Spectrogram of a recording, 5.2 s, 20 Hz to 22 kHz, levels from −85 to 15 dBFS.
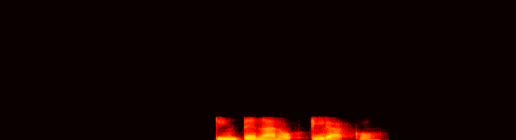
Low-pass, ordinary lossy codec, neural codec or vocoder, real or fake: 3.6 kHz; AAC, 24 kbps; codec, 16 kHz, 0.5 kbps, FunCodec, trained on LibriTTS, 25 frames a second; fake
